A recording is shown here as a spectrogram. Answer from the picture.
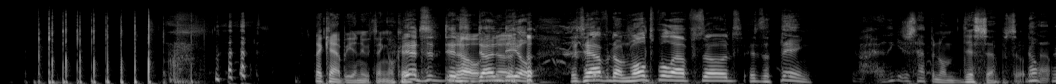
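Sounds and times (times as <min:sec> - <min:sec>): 
soft golf clap: 0:00.3 - 0:01.9
speech: 0:03.2 - 0:10.5
laughter: 0:04.1 - 0:06.5.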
